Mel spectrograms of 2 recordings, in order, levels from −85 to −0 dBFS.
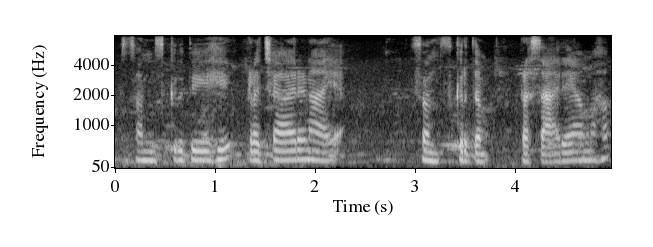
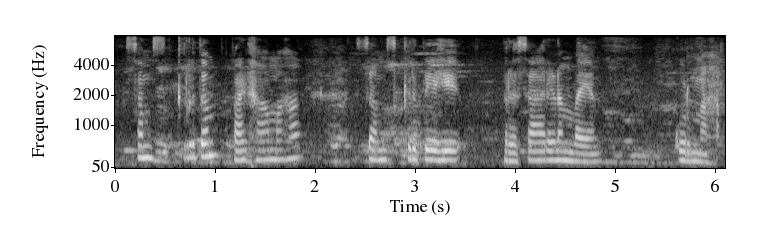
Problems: background sounds at intervals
